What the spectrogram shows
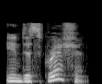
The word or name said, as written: indiscretion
